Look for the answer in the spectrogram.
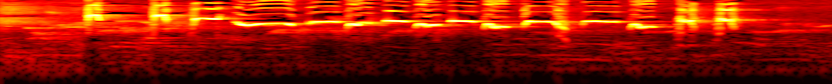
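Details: Oriental magpie-robin lure song full of fill-in phrases, the bird spreading its tail in a cobra-like display, played to rouse quiet or lazy birds into singing. Loud clear whistles in quick slurred and rising phrases, about three per second, with sharp high notes.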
